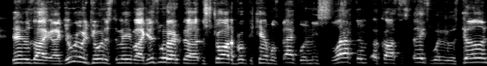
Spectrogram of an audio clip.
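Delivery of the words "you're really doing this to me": fed-up, ticked-off, angry, pushed-too-far retort. Retelling a wrestler's reaction to being scolded: imitating a ticked-off wrestler. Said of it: "Mark Davis then was very ticked off".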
